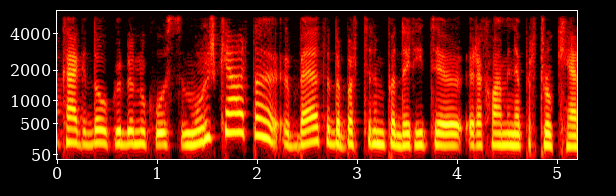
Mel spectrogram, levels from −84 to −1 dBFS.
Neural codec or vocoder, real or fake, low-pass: codec, 16 kHz, 0.5 kbps, X-Codec, WavLM features, trained on Multilingual LibriSpeech; fake; 5.4 kHz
